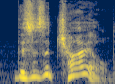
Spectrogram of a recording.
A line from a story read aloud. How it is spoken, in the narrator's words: Haya replied eagerly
